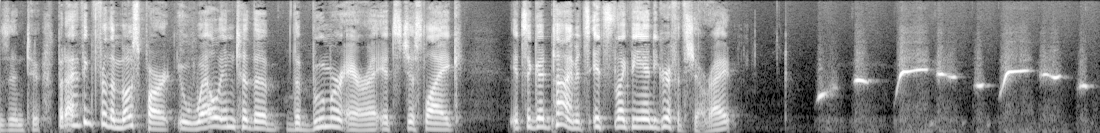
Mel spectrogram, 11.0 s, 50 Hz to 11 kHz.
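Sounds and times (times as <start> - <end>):
speech: 0.0 - 7.4
cheerful whistled melody: 8.2 - 10.9.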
